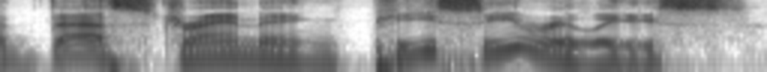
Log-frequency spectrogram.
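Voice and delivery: slow, drawn-out start; slow, halting read. Real, not acted. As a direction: read it slowly, distracted. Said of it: "You keep throwing me off here".

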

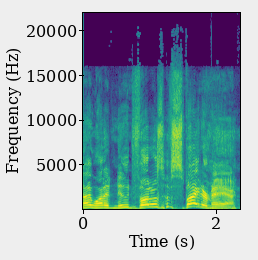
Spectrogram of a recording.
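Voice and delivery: loud editor, slowing on Spider-Man; barking newspaper editor. Retold or imitated. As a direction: bellow like a furious newspaper boss. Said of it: "It was J K Simmons".

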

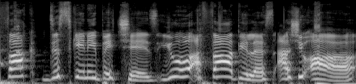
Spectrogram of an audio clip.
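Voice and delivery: put-on high, slow, loud Georgian-accented pep talk. Seamstress Nini rallies the bride, loud Georgian accent. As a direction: belt it like a fierce Georgian seamstress. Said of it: "I'm gonna try and do her accent".

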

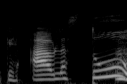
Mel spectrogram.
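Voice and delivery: loud slow what-are-you-talking-about; incredulous retort. Retold or imitated. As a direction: throw it back in disbelief. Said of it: "yo decía".

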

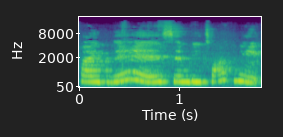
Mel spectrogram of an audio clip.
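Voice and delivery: high, playful put-on voice; mocking silly voice. Shown as a demonstration. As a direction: say it in a goofy unserious tone. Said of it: "I'm not gonna sit there and say it like this".

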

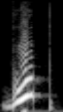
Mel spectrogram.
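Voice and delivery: very high, loud whooping blip; Skype noise imitation. Shown as a demonstration. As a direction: shout the message alert sound. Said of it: "sounded like the Skype messaging noise".

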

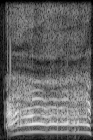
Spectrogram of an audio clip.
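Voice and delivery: sudden high shrieking yell; imitated scream. Toddler screaming bloody murder into a pillow, imitated high scream. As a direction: let out a short piercing scream like a toddler into a pillow. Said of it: "Just, like, screaming".

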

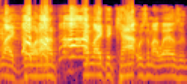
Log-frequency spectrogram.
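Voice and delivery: ordinary talk

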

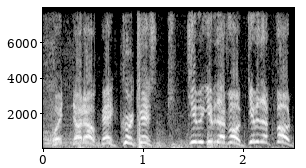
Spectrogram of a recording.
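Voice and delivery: high, loud frantic yelling; frantic shout. Real, not acted. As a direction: grab the phone in a panic. Grabbing the phone.

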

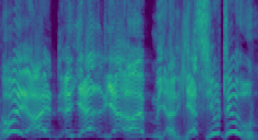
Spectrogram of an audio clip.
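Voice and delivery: high, loud, stammering panic; flustered shopkeeper. Acted. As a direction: babble nervously in a high voice. Shopkeeper stammers to intimidating customer.

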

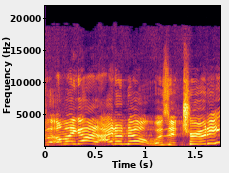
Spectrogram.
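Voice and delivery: very high, panicky mom imitation; high mock-flustered mom voice. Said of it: "And she goes".

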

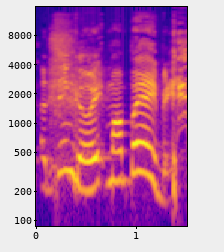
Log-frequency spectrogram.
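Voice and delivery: high, slow hammed-up Australian accent; mock Australian accent. Host joining the accent bit, mock Australian accent. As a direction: wail it in a caricature Australian accent.

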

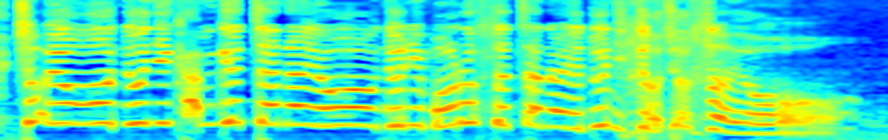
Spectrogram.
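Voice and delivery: high, stretched-out cry of wonder; imitated elderly woman's high, wailing testimony; amazed testimony. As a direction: call out the miracle in long drawn words. Old woman testifying from the back.

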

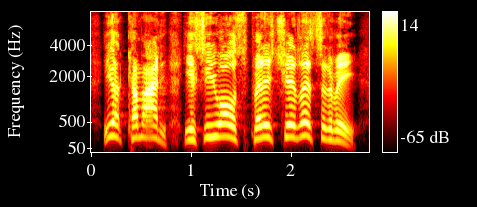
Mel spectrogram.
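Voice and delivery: high-pitched imitation of a goading director; impatient director. Director impatiently feeds actor his line.

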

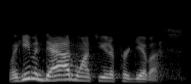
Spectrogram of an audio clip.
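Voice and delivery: ordinary delivery

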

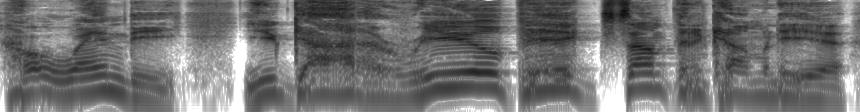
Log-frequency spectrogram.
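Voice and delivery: drawling, taunting Nicholson; Jack Nicholson. Acted. Host as The Shining husband taunting wife, Nicholson drawl. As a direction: taunt her in the movie star's drawl. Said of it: "he goes".

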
